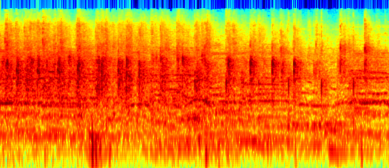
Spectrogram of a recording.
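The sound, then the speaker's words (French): A room full of people applauds steadily, the dense clapping sustained and fairly loud for several seconds, with some voices and cheers mixed in; the audience is applauding for Peter Jackson's birthday on Halloween night. “Éventuellement lui chanter un petit quelque chose ou applaudir, parce que c'est quand même...”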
